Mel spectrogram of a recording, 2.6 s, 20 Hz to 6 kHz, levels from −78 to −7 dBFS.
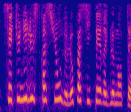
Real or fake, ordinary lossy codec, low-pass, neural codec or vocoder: real; Opus, 64 kbps; 5.4 kHz; none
